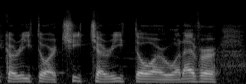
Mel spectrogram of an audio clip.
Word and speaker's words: Chicharito: say H chorito or Chicharito or whatever H because in the comments every time I say that people are like oh dude it's not a chorito it's like a a Chicharito you know and you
